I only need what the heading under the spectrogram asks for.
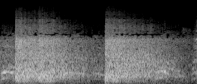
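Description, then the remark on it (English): Two loud gunshots about a second apart, fired after escaping outlaws, each a sharp, harsh crack that rings out with a long, noisy tail before fading. “Stop them shots.”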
